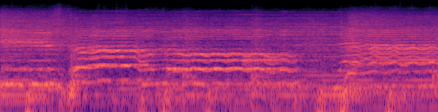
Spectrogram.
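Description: Live worship music: a woman sings long held notes with vibrato into a microphone over a band with a steady drum beat.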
